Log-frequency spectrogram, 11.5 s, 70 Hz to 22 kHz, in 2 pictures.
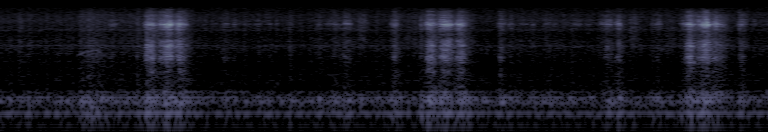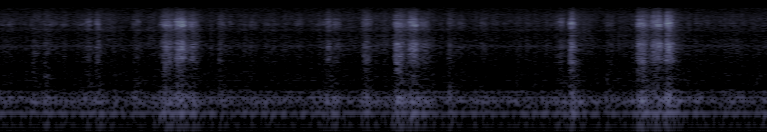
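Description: Faint scratching of a Moonman M600S fountain pen's Bock nib on notebook paper during quick cursive writing, coming as short strokes about every one to two seconds.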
